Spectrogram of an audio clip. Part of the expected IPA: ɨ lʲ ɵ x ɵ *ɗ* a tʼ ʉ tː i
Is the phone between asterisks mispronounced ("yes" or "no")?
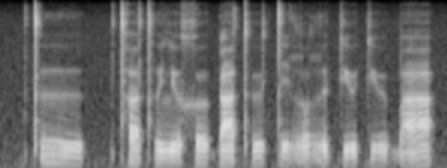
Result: yes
